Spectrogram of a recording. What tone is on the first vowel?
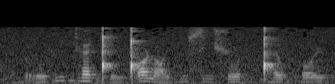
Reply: low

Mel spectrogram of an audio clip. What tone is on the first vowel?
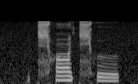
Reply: high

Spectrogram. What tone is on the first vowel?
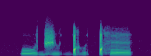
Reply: falling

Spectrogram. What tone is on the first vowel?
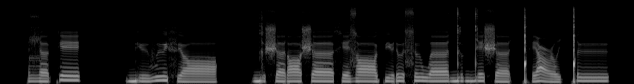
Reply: low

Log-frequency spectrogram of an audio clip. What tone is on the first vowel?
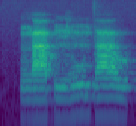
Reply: low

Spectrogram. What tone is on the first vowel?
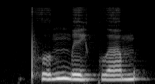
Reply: rising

